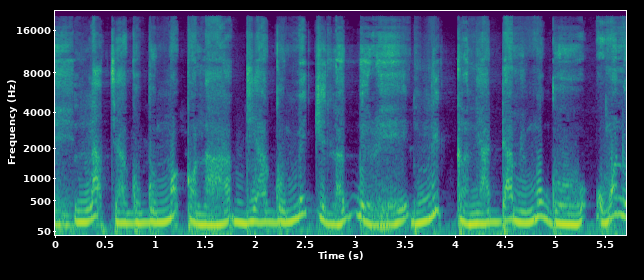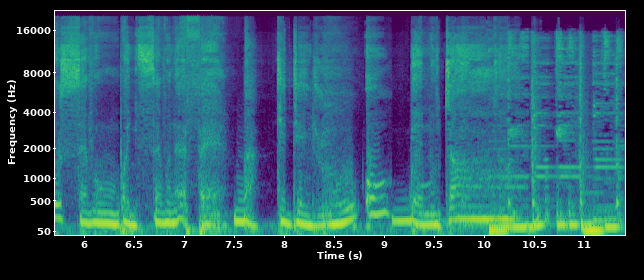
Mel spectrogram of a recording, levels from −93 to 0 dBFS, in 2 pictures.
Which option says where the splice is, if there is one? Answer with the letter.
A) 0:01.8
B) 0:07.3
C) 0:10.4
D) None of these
C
